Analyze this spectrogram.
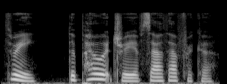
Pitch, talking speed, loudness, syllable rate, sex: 180 Hz, 160 wpm, -18 LUFS, 5.9 syllables/s, female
